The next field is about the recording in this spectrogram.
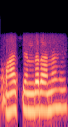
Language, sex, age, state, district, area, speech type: Hindi, female, 18-30, Uttar Pradesh, Mirzapur, rural, conversation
